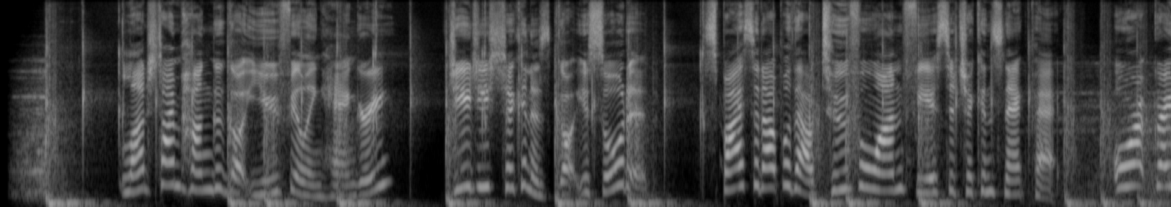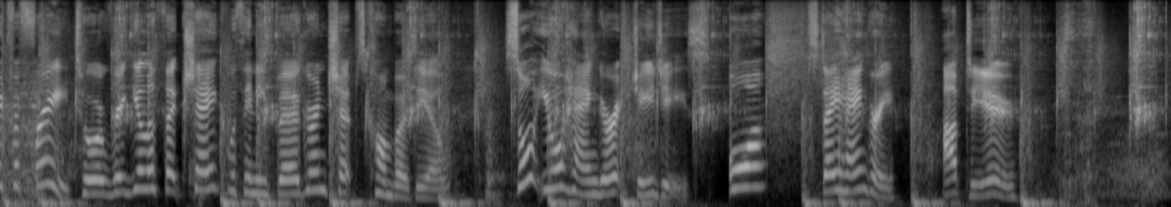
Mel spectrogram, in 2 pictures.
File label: Hard-ish Sell; Gigi s Chicken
